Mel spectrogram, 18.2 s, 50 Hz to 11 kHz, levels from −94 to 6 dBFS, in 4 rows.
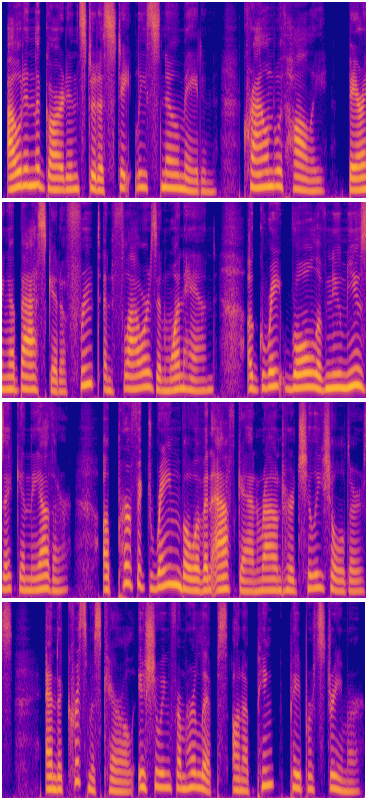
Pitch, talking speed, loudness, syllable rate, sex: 205 Hz, 175 wpm, -19 LUFS, 4.6 syllables/s, female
